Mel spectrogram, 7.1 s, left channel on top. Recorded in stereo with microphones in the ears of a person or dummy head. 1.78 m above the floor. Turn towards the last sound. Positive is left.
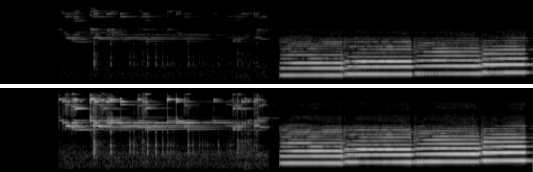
turn(degrees=-10)  # may be behind; listen again after turning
